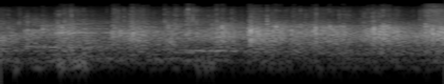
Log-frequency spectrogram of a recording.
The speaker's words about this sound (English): every time you clap your hands, you're making a seal, you're making an agreement that you're saying, according to your promise, let it be.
